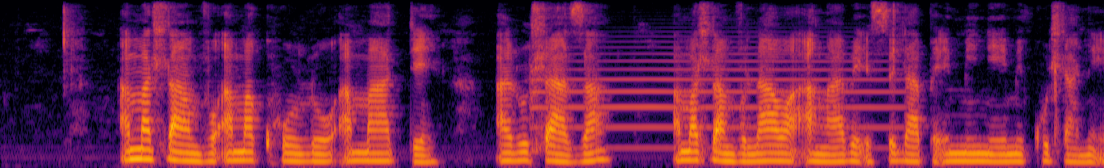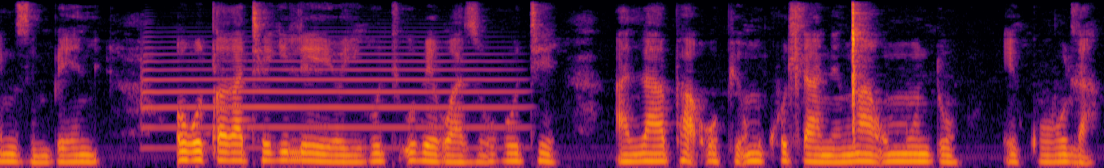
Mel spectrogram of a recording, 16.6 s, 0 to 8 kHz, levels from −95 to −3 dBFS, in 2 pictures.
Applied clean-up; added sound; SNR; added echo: none; Trumpet; 15 dB; none.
